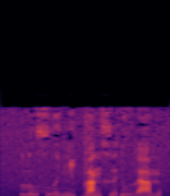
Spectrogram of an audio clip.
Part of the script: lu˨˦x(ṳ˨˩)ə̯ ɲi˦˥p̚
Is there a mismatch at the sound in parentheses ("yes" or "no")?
no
